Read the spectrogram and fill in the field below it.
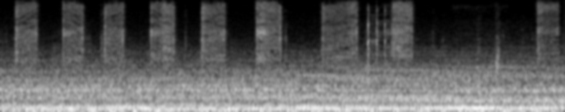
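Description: Aerosol spray paint hissing onto Lexus brake calipers in short, light bursts, about eight to ten quick sprays in a steady rhythm, close and fairly loud over a constant low background rumble.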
